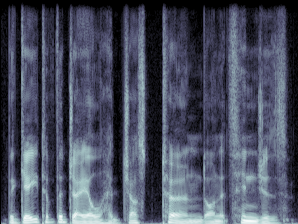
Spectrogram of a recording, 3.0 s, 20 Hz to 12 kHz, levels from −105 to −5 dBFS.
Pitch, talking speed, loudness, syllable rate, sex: 100 Hz, 220 wpm, -17 LUFS, 5.0 syllables/s, male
